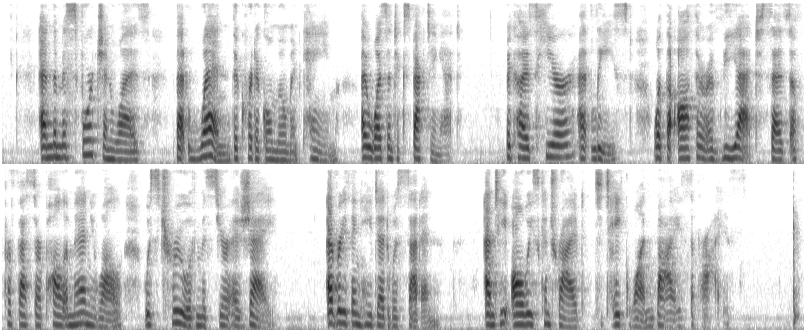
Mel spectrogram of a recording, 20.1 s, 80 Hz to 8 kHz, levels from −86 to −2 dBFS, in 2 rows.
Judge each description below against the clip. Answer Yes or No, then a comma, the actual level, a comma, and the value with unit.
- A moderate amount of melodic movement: Yes, average, 4.0 semitones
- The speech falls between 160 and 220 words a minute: No, average, 140 wpm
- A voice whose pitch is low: No, medium, 180 Hz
